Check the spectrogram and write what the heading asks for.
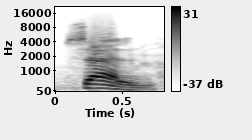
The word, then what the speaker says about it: psalm: Look at this word PSALM, salm. P नहीं पढ़ा जा रहा इसमें. P को completely silent रखा गया है यहाँ पे. और साउंड कैसी आती है? Salm. P is silent in the above word.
